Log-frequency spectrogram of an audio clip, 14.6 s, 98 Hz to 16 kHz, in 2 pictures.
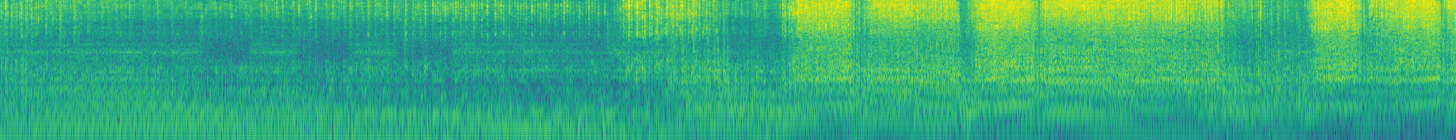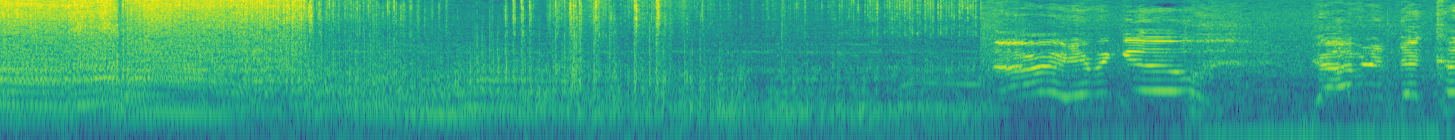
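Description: A Dodge Dakota pickup pulls hard from a standstill toward 60, its engine note rising and sweeping through gear changes, loud and close, with a shift audible partway through and voices talking over the run near the end.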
